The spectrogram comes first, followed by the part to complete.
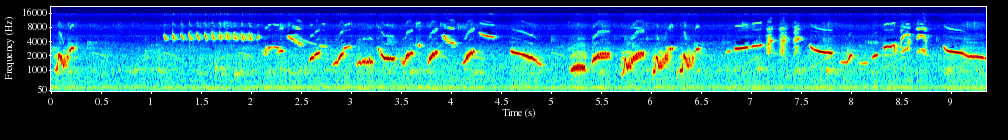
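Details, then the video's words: White-rumped shama singing in wild forest: a fast high buzzy rattle, then a rich run of loud varied whistled and slurred notes with short pauses, over a low background hum. "Suara asli alam burung Murai Batu"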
